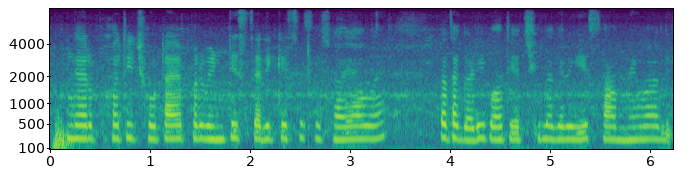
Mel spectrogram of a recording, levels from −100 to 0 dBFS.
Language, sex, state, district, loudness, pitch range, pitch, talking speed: Hindi, female, Rajasthan, Bikaner, -19 LUFS, 230-245 Hz, 240 Hz, 220 wpm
